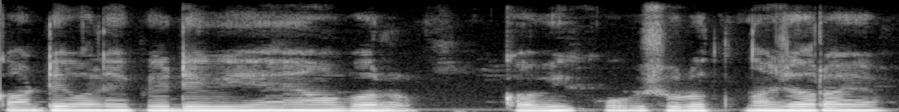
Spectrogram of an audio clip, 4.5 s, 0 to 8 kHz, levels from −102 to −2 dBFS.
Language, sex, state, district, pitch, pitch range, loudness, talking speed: Hindi, male, Uttar Pradesh, Shamli, 145 Hz, 140-145 Hz, -13 LUFS, 80 wpm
